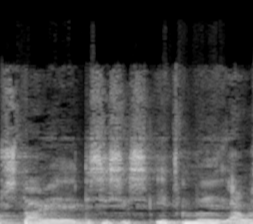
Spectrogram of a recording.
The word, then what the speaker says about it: stare decisis: According to the doctrine of stare decisis, it means that anytime you have a case involving Fulani headsmen and anybody, the pronouncement of Honorable Justice Adewale Thompson must hold sway.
